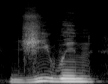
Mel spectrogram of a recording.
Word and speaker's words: Zhiyun: you a brilliant review of the then new g-win we built 3 and it's now time for an update and yes that is the correct way to say it g win and I've been saying it wrong my entire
